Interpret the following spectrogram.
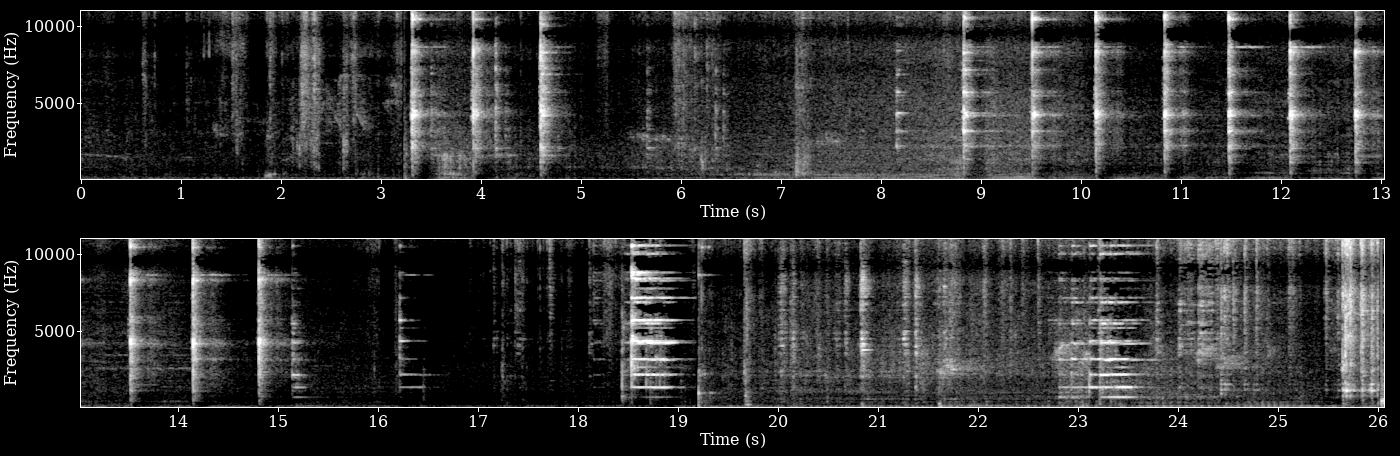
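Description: Metal striking metal on a removed truck rear wheel hub with a steel drift set in its bore: a regular run of ringing blows, about three every two seconds, then a louder single ringing clang, with more ringing strikes near the end.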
